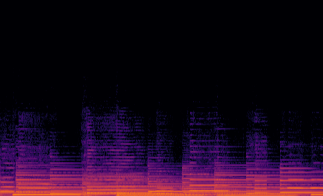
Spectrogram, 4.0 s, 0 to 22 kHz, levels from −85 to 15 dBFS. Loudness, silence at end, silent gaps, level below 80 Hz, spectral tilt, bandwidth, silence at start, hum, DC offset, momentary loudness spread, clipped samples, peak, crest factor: -19 LUFS; 0 s; none; -38 dBFS; -9 dB/octave; 6.6 kHz; 0 s; none; under 0.1%; 3 LU; under 0.1%; -6 dBFS; 12 dB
